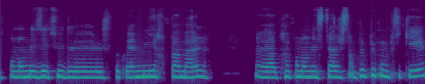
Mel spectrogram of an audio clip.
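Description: At a moderate pace, the speaker's tone comes across dark and mellow. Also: woman. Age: 20s. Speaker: nursing student and book blogger. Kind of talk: casual chat.

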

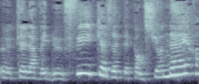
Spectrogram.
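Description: A woman talks at a medium pitch with very wide pitch swings. Noticeable background noise runs behind her. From Paris area and Le Mans. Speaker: host's mother. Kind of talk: life story interview.

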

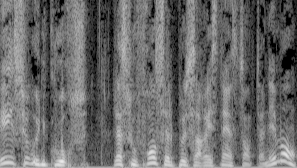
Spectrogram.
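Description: A man's high-pitched voice at a fairly quick pace, with very wide pitch swings. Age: 60s. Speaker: retired soldier and ultra-trail runner. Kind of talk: radio interview. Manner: halting, many repetitions.

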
